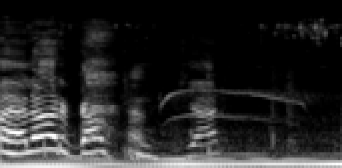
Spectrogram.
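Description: A voice speaking briefly, then, about a second in, one high whining call that arches up and slowly falls for nearly a second, over a steady low hum.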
